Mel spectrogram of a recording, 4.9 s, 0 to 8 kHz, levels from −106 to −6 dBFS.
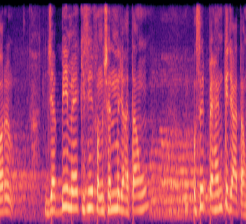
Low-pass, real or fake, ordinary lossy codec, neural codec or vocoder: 7.2 kHz; real; none; none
